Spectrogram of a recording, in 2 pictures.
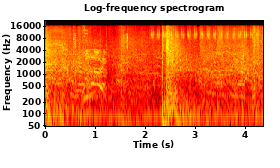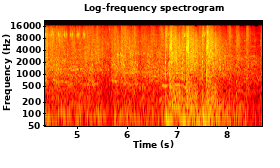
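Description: Bursts of video game gunfire crackle in rapid volleys, with louder blasts near the start and end, under excited voices talking over the action.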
